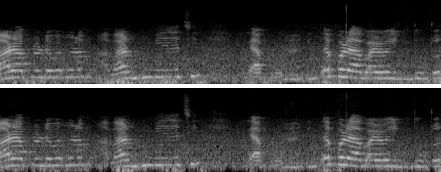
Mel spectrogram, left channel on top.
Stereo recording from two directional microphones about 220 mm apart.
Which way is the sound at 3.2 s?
25° right (ahead or behind).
